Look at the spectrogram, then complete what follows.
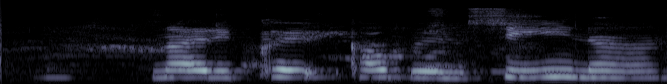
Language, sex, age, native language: Icelandic, male, 10, Icelandic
